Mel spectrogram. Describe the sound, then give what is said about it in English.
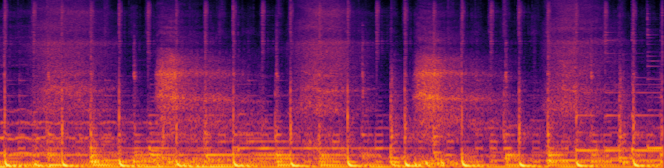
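Fast, deep breathing in a breathwork meditation: forceful, breathy rushes of air repeat over loud, dense rhythmic music with steady percussion throughout. “Hear the sounds of ha, the breath of life.”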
